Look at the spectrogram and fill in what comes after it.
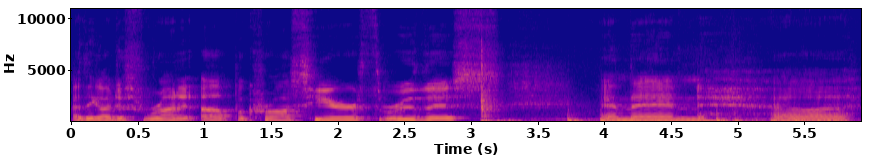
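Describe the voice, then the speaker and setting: A man speaks at medium pitch with monotone, flat intonation. Noticeable background noise runs underneath. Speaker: DIY box truck camper builder. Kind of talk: casual talk to camera.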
